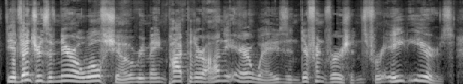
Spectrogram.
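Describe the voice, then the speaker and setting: A man's voice: fairly high pitch, a little mellow. A man hosting a radio programme with scripted narration about broadcasting history.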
